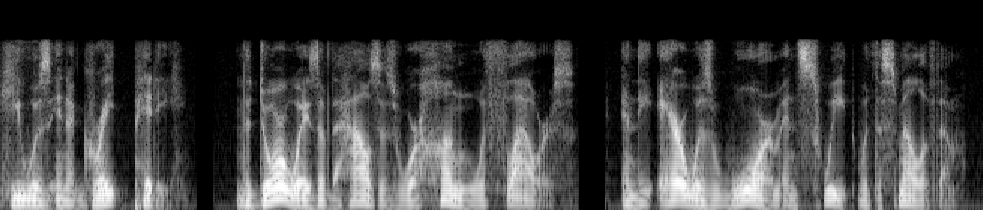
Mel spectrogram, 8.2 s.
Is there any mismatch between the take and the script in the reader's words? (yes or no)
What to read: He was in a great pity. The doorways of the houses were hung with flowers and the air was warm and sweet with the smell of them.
no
